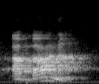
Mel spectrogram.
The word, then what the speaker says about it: Habana: In Spanish, we say Havana, which is the capital of Cuba, but they say Habana. They pronounce it as a B.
